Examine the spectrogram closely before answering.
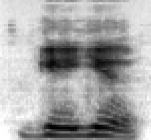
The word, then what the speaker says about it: gehe: Di sini menjadi geye. Tulisannya memang gehe, tetapi dibacanya adalah geye.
